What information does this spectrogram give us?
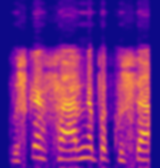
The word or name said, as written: Busca Sarna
